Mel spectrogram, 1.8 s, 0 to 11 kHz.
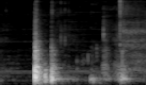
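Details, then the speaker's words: Brand-new SU carburettor (HIF44/HS4) piston drop test: piston falls with a few dull, soft thuds onto a proper protruding pin cushion, no hard metallic snap like the two defective carbs; this one is correct. "This one actually has a decent uh a decent um cushion. You can hear it doesn't it doesn't snap. It doesn't you know it drops nicely against this cushion. So this one this one is correct at least in that aspect there."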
